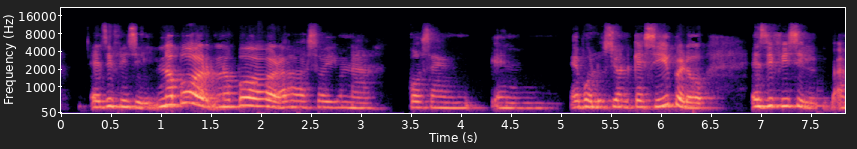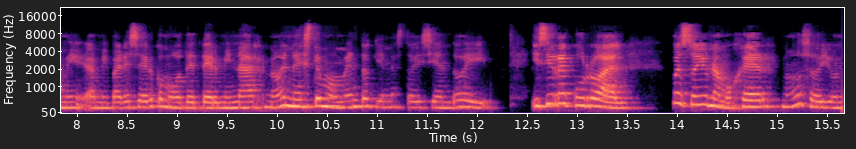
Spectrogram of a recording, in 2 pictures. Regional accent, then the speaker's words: Azcapotzalco, Mexico City, Mexico; Yo soy de la hermana república de Azcapotzalco, no sé si conoces, pero nací en Azcapotzalco y crecí en Azcapotzalco

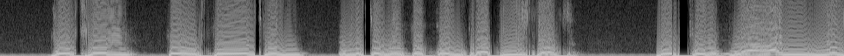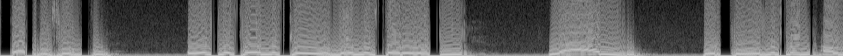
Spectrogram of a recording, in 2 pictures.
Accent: Flandes, Tolima, Colombia; now in Chía, Colombia; Hombre, nosotros somos humanos, somos de Flandes, pero somos colombianos.

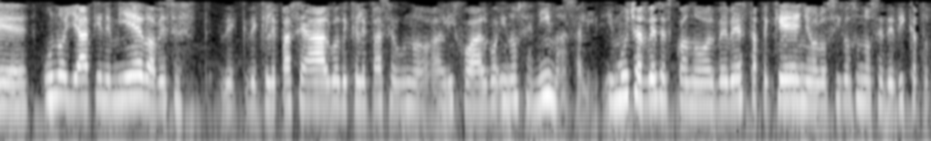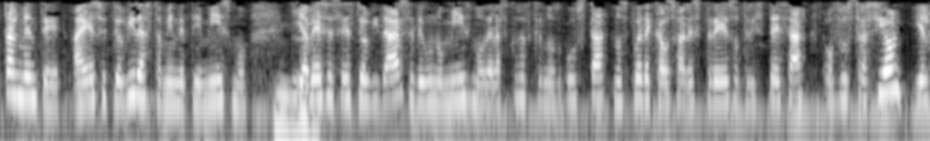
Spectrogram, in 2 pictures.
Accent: La Paz, Bolivia; Yo soy de La Paz, Bolivia.

